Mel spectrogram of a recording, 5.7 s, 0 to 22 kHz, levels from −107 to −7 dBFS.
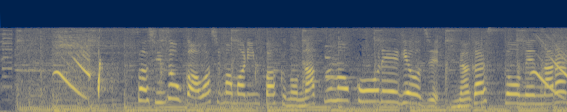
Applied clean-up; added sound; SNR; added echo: none; none; none; none.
